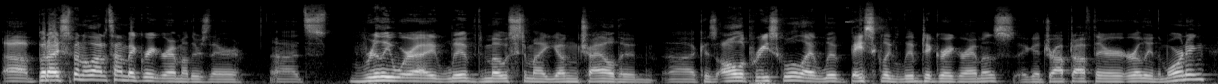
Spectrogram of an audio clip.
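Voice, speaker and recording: An American man telling his life story casually as a podcast host, rambling and swearing freely. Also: on the high side. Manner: rambling, foul-mouthed.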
